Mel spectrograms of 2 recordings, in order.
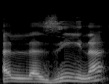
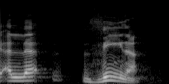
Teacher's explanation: All what you have to do, the difference between the z and the is taking a tip of your tongue outside of your mouth. Not outside of it, but just put it at the border.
